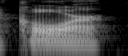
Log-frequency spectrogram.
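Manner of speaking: core said as kore, with the r fully said; core sound. Shown as a demonstration. Vlogger imitating how friends from New York start coffee. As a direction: say core with a strong r. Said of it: "or C O A R".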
